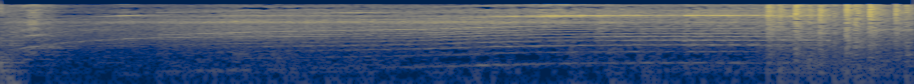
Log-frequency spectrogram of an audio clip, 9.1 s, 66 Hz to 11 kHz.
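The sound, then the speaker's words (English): A motorized paper airplane launching machine whirs steadily as its motor climbs in pitch, a buzzing hum that grows louder. It ends in a quick run of sharp, crackling bursts as the paper planes are fired out. “It's a paper airplane launching machine. It shoots up to 30 planes in 7 seconds.”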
